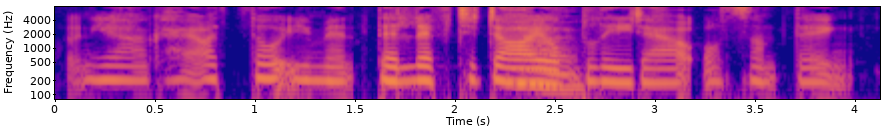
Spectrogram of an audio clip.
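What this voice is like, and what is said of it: Australian accent. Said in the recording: “sound so Australian”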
